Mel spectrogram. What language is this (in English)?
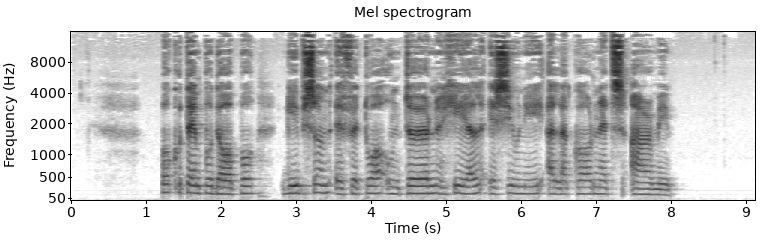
Italian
